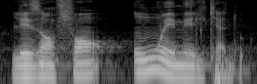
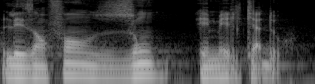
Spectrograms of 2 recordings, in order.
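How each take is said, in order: First: Enfants and ont are not linked by z. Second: A z sound links enfants to ont. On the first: The speaker calls it right. "il n'y a pas de liaison" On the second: The speaker calls it wrong. "Je ne dis pas"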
